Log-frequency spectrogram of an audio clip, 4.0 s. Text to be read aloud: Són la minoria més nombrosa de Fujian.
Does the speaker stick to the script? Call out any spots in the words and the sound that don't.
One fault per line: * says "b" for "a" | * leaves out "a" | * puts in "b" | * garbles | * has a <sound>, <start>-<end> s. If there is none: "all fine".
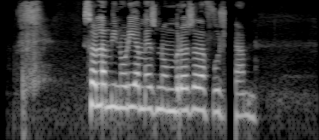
* has a dropout, 2.8-2.9 s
